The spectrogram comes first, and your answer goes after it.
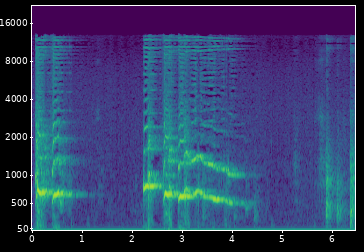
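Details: Pet dog "singing" Happy Birthday: long tonal howls with strong harmonics, one held note then a wavering howl sliding gently downward, separated by a pause, with short sharp sounds at the end.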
